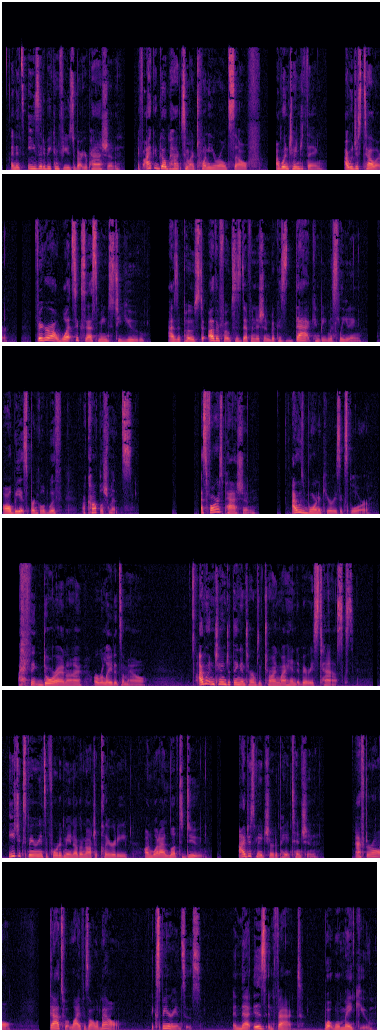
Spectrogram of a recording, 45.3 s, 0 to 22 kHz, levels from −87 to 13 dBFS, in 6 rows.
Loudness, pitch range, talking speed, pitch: -26 LUFS, 175-235 Hz, 165 wpm, 195 Hz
